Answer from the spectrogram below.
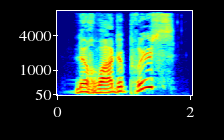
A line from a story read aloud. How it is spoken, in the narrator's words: Hippolyte said interrogatively, again laughing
